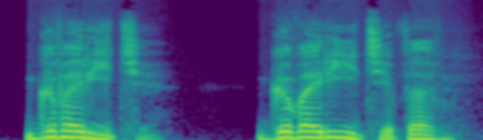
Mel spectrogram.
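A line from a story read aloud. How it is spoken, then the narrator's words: Flustered girl exclaiming. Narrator (Russian): воскликнула девушка, снова вся вспыхнув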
